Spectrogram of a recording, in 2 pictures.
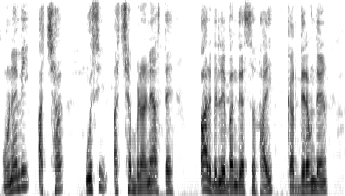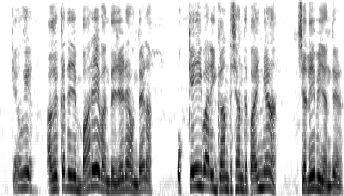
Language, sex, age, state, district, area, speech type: Dogri, male, 18-30, Jammu and Kashmir, Udhampur, rural, spontaneous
